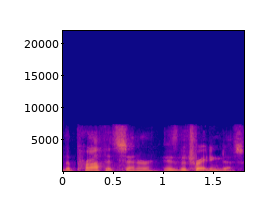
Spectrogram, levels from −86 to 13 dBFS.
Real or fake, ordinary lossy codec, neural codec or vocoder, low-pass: fake; AAC, 32 kbps; codec, 16 kHz, 0.8 kbps, ZipCodec; 7.2 kHz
